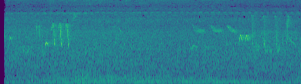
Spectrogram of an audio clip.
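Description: Birds chirping: a quick run of short high notes about a second in, and more scattered chirps in the last two seconds, over a steady low background rumble.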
